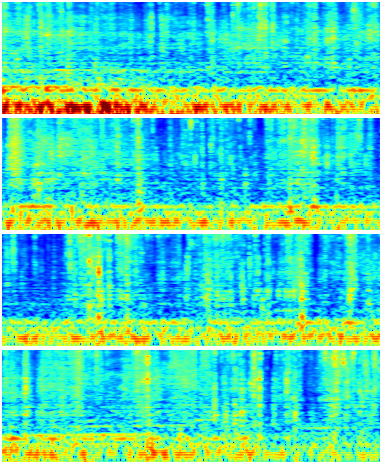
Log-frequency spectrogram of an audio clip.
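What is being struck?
Tissue paper sheet.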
